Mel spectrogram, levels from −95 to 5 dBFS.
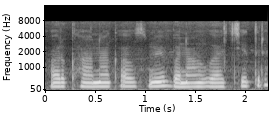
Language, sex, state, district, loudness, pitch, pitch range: Hindi, female, Jharkhand, Ranchi, -13 LUFS, 175 Hz, 170-185 Hz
